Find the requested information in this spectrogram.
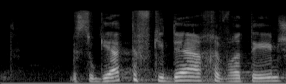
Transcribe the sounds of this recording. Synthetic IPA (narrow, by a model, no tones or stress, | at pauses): t | besuɡijat̪ːafkideaχevʁatiimʃ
